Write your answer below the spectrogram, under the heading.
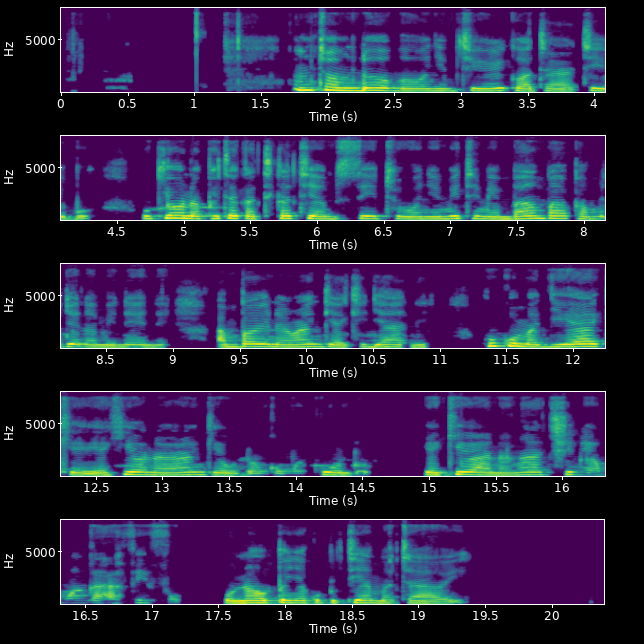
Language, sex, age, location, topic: Swahili, female, 25-35, Dar es Salaam, agriculture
